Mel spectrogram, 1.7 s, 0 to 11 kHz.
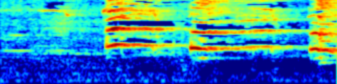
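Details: Young American Labrador in toy play-drive training for future working dogs, recorded 16 February 2024; three thin high whines in quick succession, each well under half a second, the middle one dropping slightly in pitch.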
